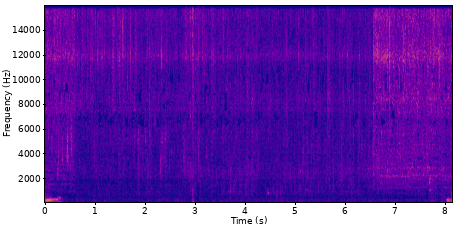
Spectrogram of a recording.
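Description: Bitter gourd and potato pieces sizzling in hot oil in a wok, a steady hiss that grows louder near the end. A single sharp click about three seconds in.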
